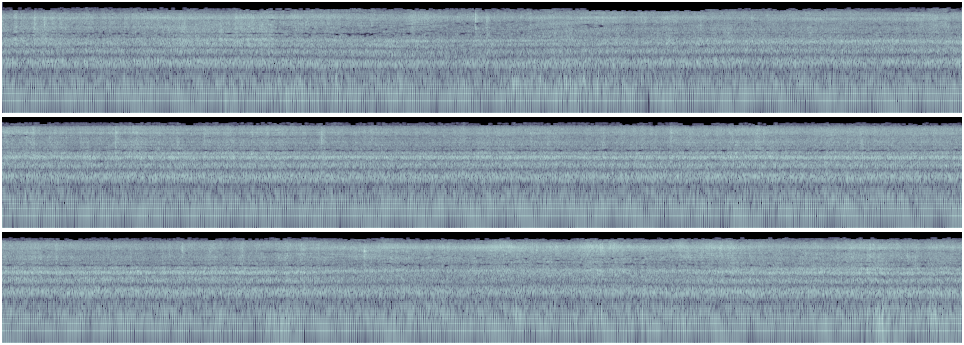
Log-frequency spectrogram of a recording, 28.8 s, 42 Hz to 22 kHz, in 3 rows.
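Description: Mahindra Arjun 555 DI tractor's diesel engine running steadily under load, driving an NVT multicrop thresher that hums as it threshes crop fed in by hand. A low throb repeats about twice a second.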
